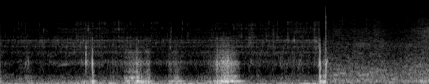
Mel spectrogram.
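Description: Water splashes and slaps against a paddleboard.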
